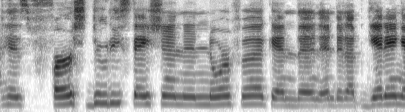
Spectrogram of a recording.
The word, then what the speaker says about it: Norfolk: is it's you know ing that you don't pronounce the Ellen Norfolk it's um because that will make you know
